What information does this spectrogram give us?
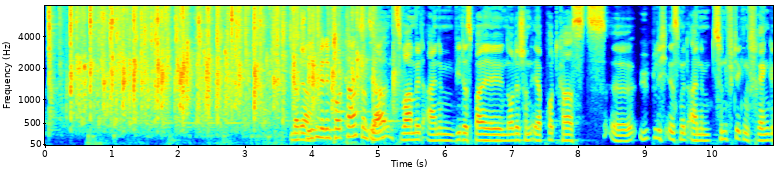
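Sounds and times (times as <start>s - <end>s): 
audience applause: 0.0s - 5.4s
speech: 3.7s - 10.9s.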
